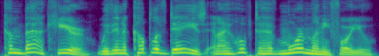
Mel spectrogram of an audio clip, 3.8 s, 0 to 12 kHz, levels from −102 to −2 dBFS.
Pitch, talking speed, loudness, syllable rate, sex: 165 Hz, 270 wpm, -17 LUFS, 5.7 syllables/s, male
